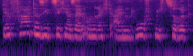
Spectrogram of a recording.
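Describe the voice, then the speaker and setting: A woman's voice: on the high side, brisk, mellow, echoey room, distant mic, close to an everyday voice. A woman doing a meek, pleading young girl. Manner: pleading, trembling.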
